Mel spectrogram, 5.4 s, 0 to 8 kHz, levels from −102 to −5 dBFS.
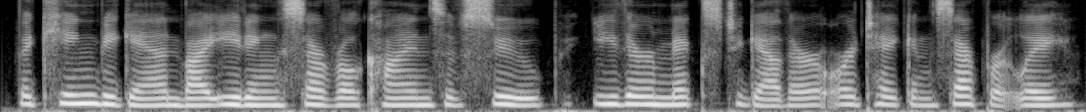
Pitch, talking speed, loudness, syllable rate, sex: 195 Hz, 165 wpm, -19 LUFS, 5.5 syllables/s, female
